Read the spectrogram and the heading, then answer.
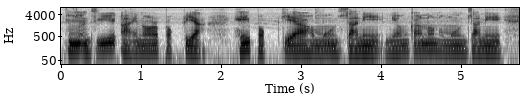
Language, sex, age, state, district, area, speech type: Assamese, male, 18-30, Assam, Charaideo, rural, spontaneous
